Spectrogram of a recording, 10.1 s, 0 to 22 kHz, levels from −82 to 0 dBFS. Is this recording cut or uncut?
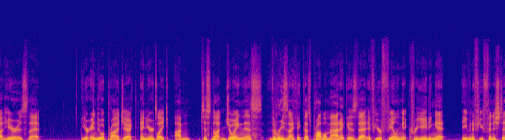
cut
